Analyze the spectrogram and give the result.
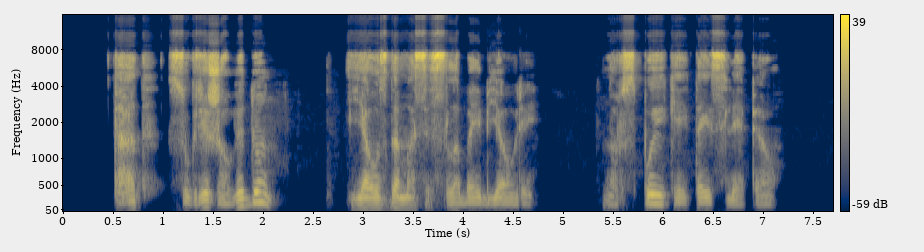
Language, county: Lithuanian, Telšiai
